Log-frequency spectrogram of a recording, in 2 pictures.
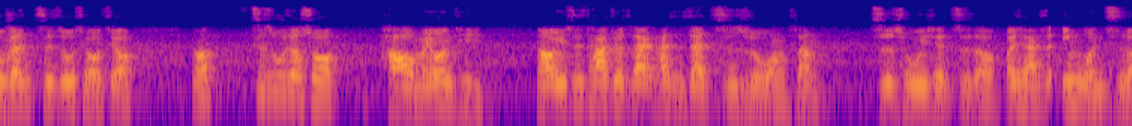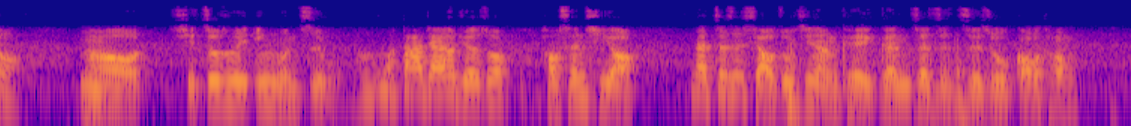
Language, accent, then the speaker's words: Chinese; Taichung, Taiwan; 然后我是台中人，我要从台中去新竹扫墓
